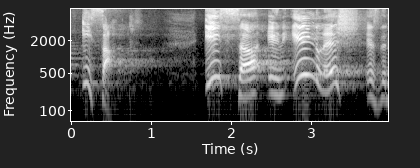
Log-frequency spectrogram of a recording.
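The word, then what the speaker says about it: عيسى: Esau in Arabic is pronounced Isa.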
